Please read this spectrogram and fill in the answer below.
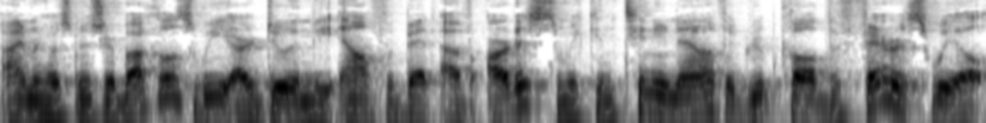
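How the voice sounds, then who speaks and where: A somewhat breathy, fairly low male voice with ordinary pitch variation. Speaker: radio host. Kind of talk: radio DJ patter. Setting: remote recording, not in studio. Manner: relaxed, friendly.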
